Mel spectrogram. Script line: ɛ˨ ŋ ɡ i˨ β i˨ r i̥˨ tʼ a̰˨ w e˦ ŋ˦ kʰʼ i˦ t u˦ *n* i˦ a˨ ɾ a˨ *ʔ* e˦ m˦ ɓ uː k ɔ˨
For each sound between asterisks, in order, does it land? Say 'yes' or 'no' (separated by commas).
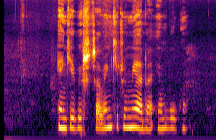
no, yes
